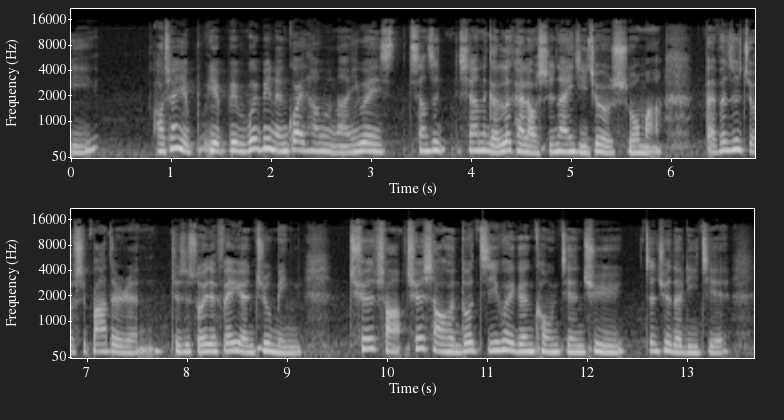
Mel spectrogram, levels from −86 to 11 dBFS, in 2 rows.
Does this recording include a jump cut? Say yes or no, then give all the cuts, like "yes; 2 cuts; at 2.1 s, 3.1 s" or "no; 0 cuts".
yes; 1 cut; at 9.5 s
